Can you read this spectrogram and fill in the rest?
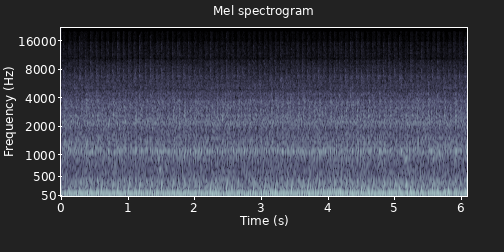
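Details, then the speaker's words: Revived Vanguard 9 hp single-cylinder tractor engine after carburetor work: steady thumping at a raised, fast idle that doesn't drop back even with throttle switch down; sticking throttle cable not returning, holding it open. "went through there and noticed that the throttle cable was sticking it wasn't returning all the way so it would just sit it high idle even if your uh your throttle switch was down"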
